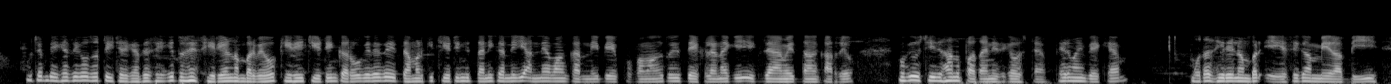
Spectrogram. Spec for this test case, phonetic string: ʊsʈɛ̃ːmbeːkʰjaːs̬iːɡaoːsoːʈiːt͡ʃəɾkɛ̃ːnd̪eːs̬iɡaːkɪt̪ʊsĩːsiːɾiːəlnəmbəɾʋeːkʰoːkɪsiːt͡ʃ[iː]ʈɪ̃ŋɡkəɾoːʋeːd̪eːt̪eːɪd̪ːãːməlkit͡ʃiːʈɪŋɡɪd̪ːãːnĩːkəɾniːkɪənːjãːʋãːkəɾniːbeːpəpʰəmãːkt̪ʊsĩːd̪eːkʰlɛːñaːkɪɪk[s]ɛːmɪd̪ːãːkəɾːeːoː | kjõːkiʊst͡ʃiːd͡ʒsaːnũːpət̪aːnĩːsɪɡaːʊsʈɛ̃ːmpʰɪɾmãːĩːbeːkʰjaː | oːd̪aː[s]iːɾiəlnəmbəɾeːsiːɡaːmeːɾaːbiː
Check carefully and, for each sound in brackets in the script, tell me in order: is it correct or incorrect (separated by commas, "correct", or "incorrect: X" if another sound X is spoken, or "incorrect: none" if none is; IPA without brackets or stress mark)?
correct, incorrect: z, correct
